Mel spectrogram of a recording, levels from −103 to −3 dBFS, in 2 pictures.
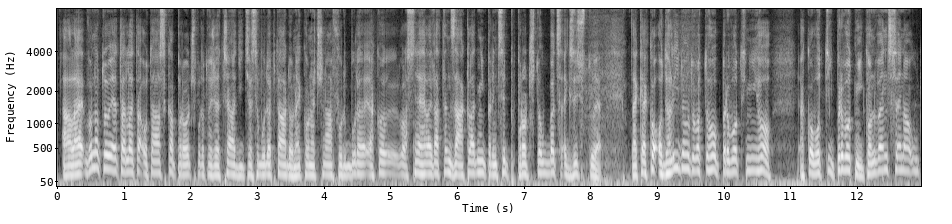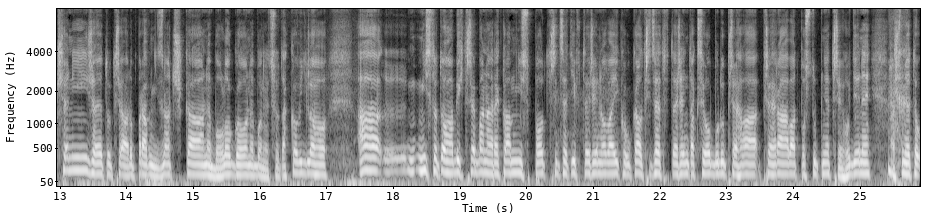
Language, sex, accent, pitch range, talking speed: Czech, male, native, 120-155 Hz, 170 wpm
